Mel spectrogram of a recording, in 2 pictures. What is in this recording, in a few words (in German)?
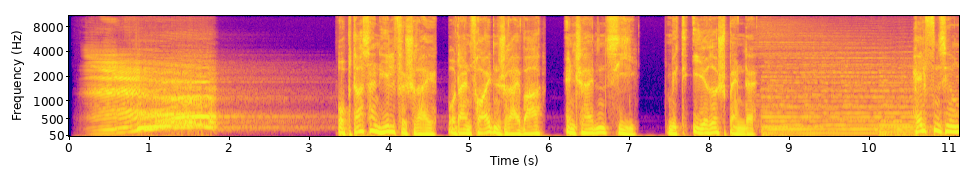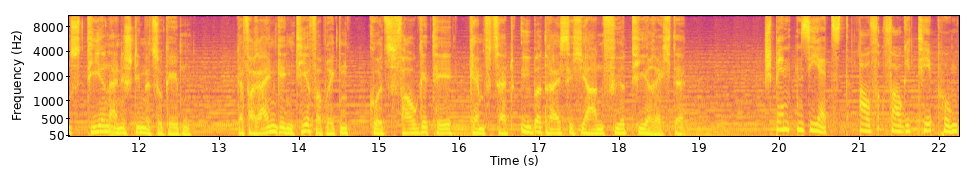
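Schrei Hörfunkspot; VGT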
